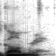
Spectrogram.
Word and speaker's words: Omri: Omri, pronounced as Gomri.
